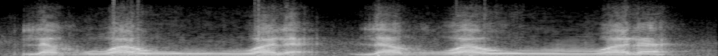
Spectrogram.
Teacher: تنوين بعد واو إدغام بغنة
